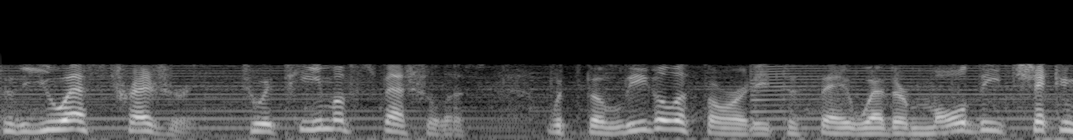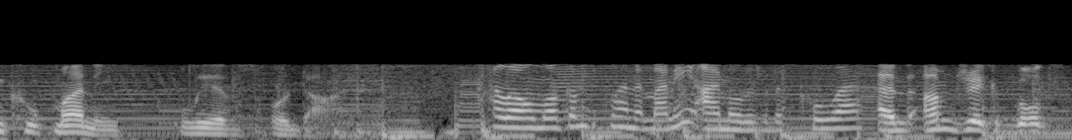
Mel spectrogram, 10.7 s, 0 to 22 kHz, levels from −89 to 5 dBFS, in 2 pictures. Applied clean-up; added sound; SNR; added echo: none; Wind instrument, woodwind instrument; 18 dB; none.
